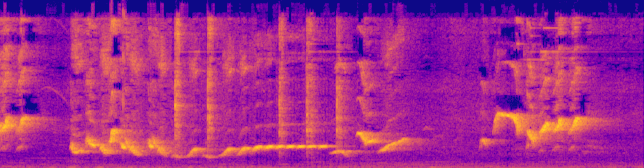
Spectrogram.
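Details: Caged Medan-type white-rumped shama delivering quick training song. Twisting whistled notes lead into a long level whistle, then after a pause a high, wavering whistled phrase follows. A low background hum is present.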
